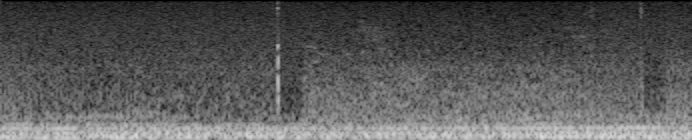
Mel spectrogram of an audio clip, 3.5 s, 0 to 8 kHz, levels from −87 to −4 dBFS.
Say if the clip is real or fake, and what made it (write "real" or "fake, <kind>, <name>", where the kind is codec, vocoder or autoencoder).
real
